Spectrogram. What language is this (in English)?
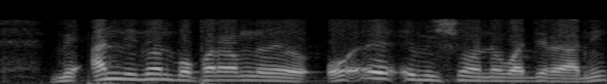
Fula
